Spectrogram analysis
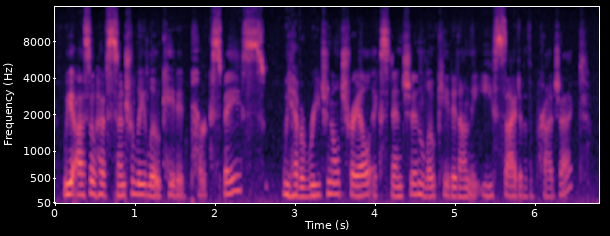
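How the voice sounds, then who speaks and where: A woman with a slightly hoarse voice giving a prepared, formal presentation as a development applicant at a public meeting. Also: fairly low pitch.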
